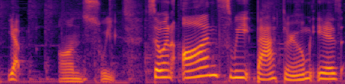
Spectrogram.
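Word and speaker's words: en suite: hyphen s UI T so even though it's e n we pronounce it like an o n yep on Suite so an onsite bathroom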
